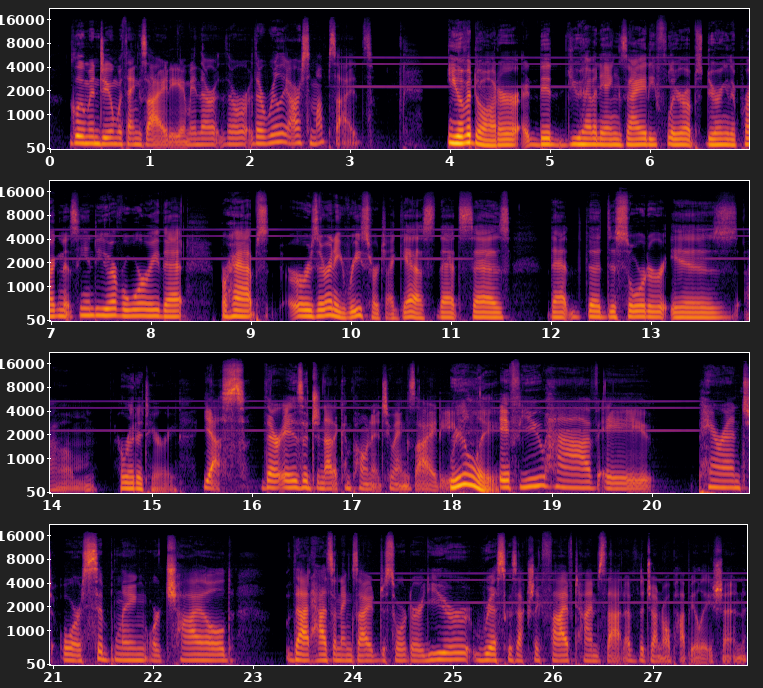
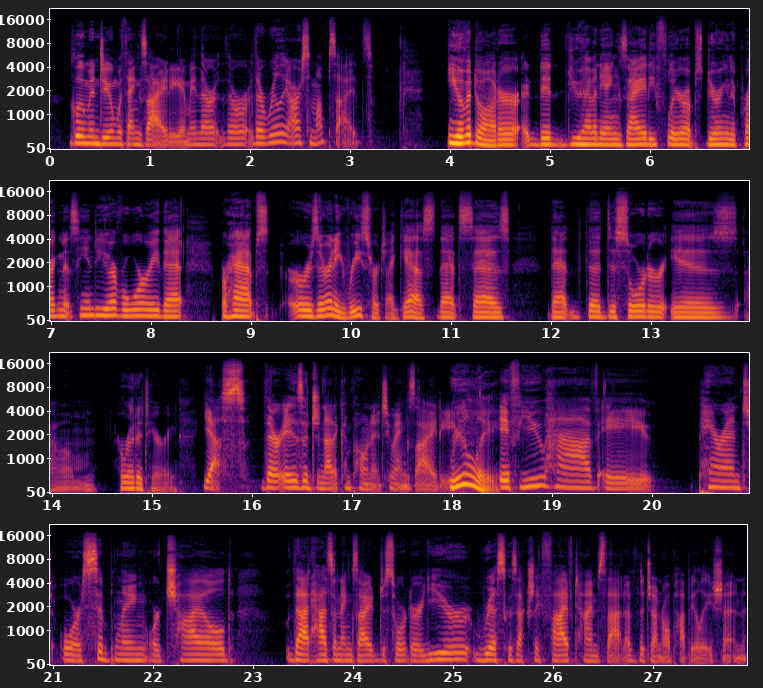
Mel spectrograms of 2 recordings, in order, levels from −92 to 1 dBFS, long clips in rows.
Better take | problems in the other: second | high-pitched whine; faint; from 3 to 11 s, from 13 to 21 s and from 24 s on; 2.5 kHz, 25 dB below the speech

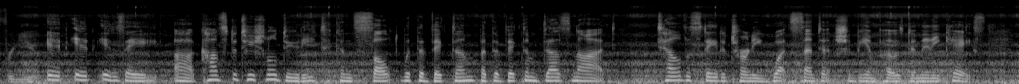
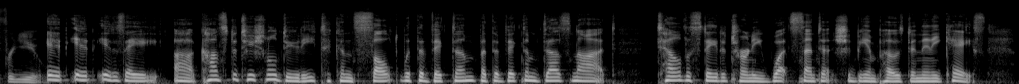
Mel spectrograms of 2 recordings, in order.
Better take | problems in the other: second | wind noise on the microphone; occasional gusts; 10 dB below the speech

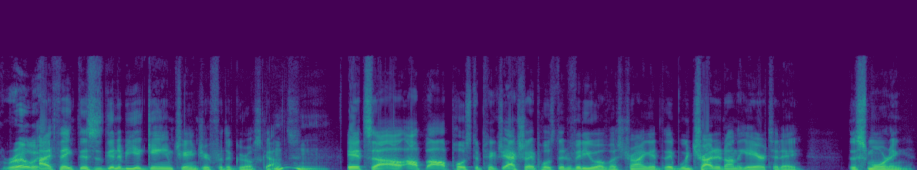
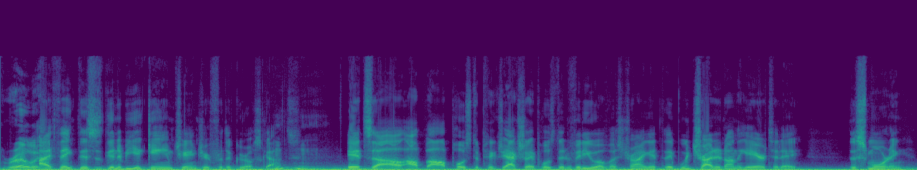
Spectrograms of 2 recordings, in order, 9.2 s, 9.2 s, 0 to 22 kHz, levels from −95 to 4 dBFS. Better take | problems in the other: first | low rumble; noticeable; throughout; 15 dB below the speech

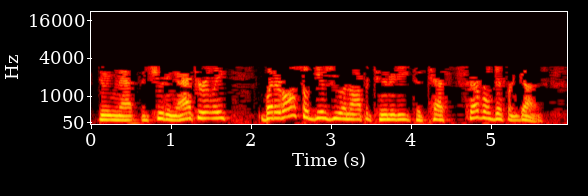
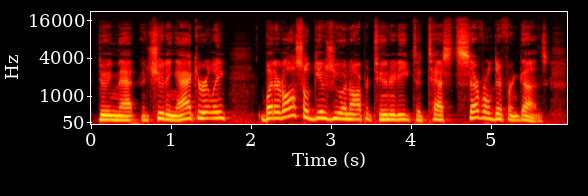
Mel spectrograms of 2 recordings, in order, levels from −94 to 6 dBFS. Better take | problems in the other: second | garbled, watery; badly; nothing above 3 kHz

